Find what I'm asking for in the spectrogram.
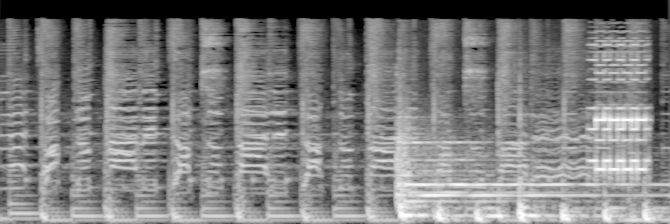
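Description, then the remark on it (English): A rhythmic electronic beat gives way to sustained synth tones, then a trilling telephone ring warbles in near the end, loud and up front over the music. “Pick up the phone, Lower Mainland.”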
